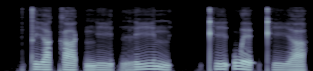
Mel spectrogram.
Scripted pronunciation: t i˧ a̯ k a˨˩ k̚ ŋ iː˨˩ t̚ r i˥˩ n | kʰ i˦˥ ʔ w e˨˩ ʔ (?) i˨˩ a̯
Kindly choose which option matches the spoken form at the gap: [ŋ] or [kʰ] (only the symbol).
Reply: kʰ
